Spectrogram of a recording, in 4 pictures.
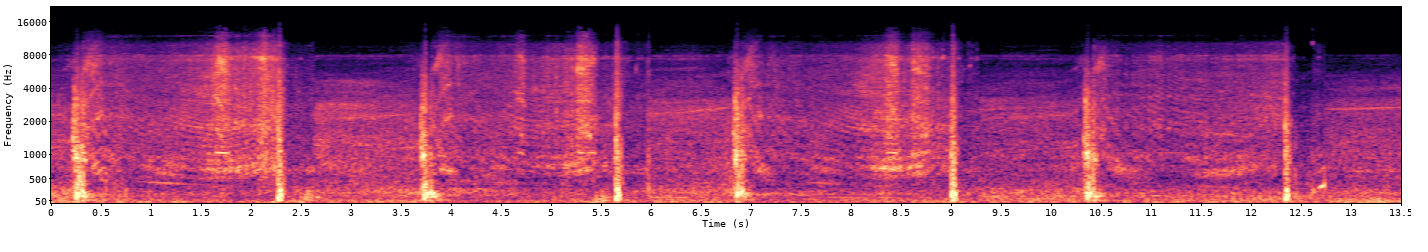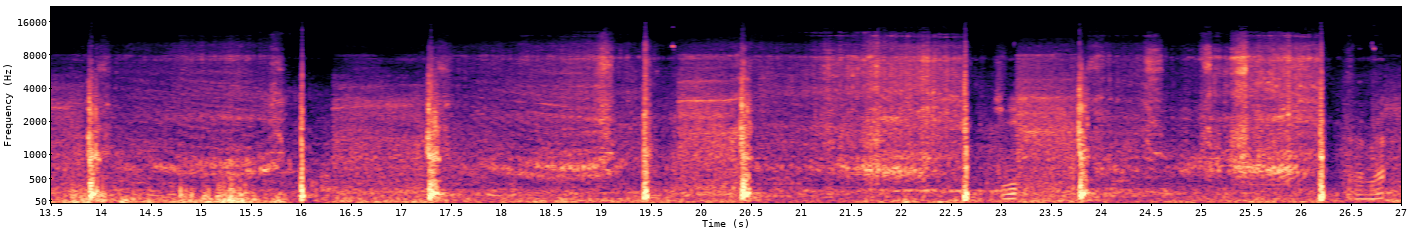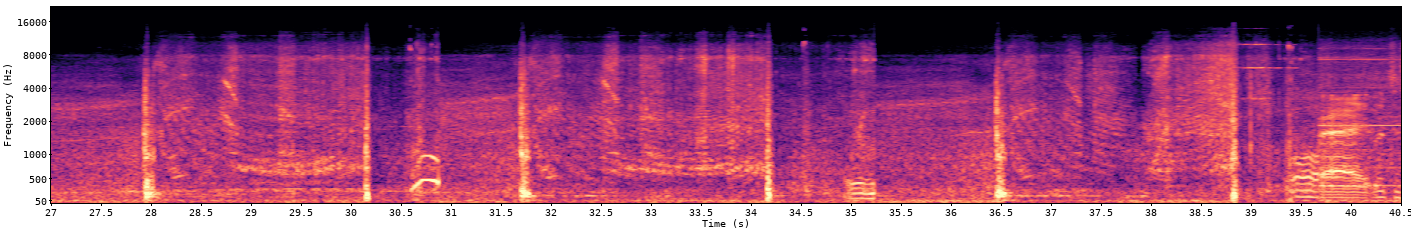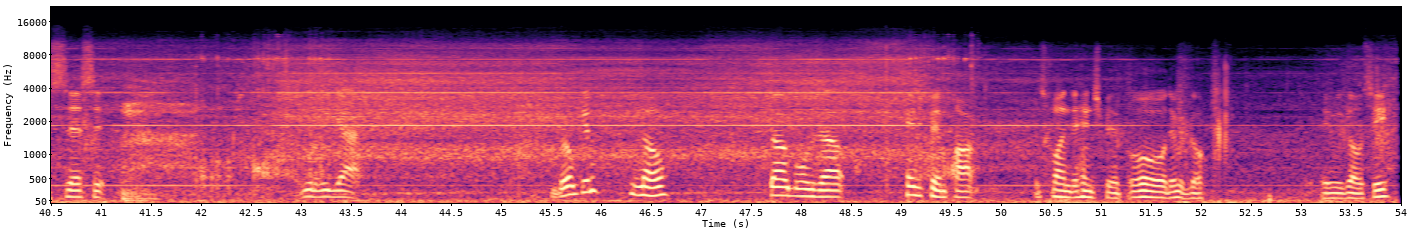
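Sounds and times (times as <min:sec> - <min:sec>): thuds from landings: 0:00.0 - 0:00.8, 0:01.6 - 0:02.7, 0:03.7 - 0:06.1, 0:06.8 - 0:07.4, 0:08.1 - 0:09.3, 0:10.3 - 0:11.3, 0:12.2 - 0:12.8, 0:13.8 - 0:14.3, 0:15.1 - 0:16.4, 0:17.2 - 0:17.7, 0:18.9 - 0:22.9, 0:23.7 - 0:26.5, 0:27.9 - 0:30.5, 0:31.7 - 0:35.0, 0:36.4 - 0:39.5
electric motors whining: 0:00.0 - 0:54.0.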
